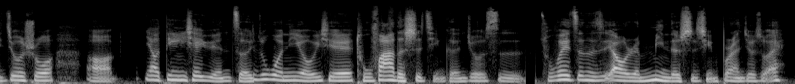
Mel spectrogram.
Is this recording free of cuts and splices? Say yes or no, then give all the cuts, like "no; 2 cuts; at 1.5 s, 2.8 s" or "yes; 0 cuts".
no; 1 cut; at 2.5 s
